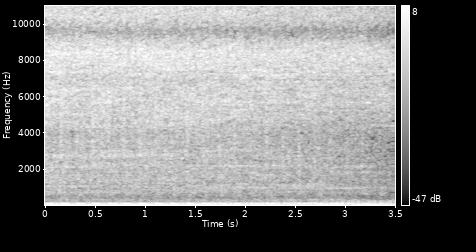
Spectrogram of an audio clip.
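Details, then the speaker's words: 1972 Chevrolet K10 4WD, 350 V8 with FiTech fuel injection, aluminum intake, dual exhaust, automatic. Deep, steady burble at idle, even pulses, no ticking or misses: normal idle. "Nice pickup. Sounds good."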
